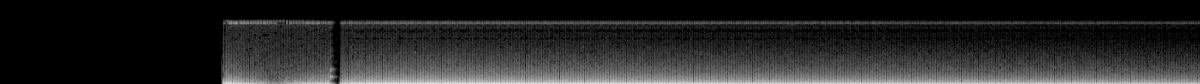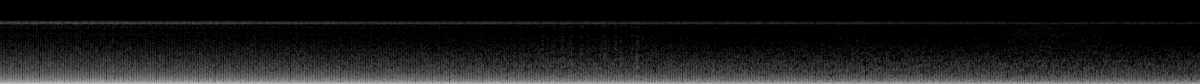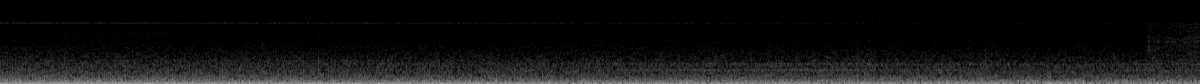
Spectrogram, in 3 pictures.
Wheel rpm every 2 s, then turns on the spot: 0, 0, 0, 0, 0, 0, 0, 0, 0, 0, 0, 0, 0, 0, 0, 0, 0, 0.
none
